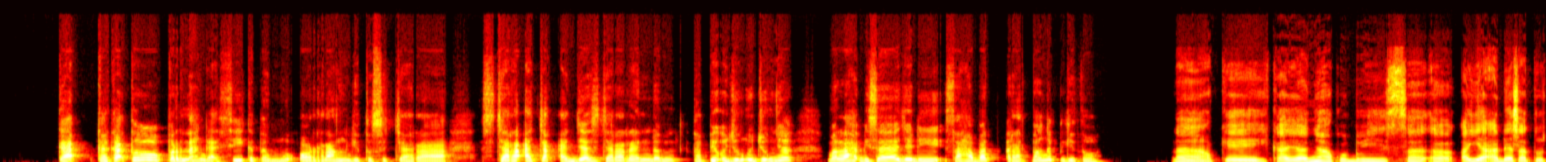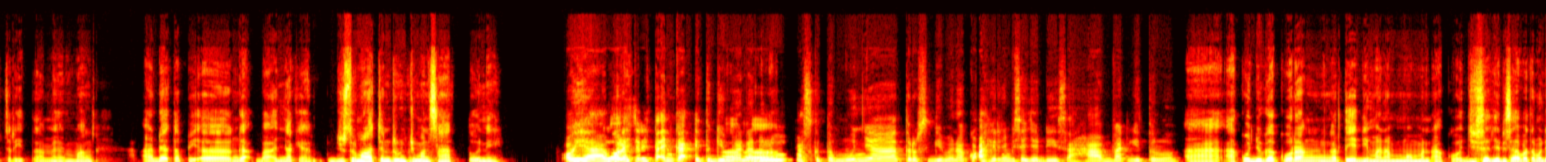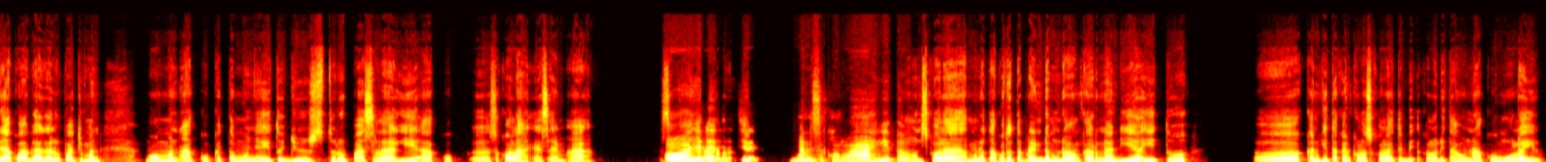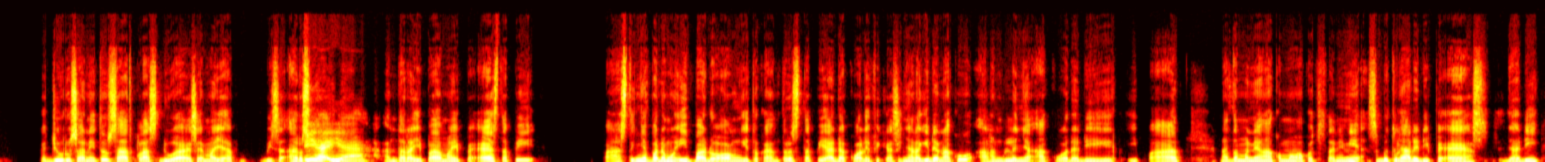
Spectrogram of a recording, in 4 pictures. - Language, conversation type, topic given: Indonesian, podcast, Bisakah kamu menceritakan pertemuan tak terduga yang berujung pada persahabatan yang erat?
- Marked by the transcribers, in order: tapping; laughing while speaking: "bisa"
